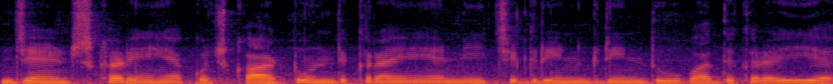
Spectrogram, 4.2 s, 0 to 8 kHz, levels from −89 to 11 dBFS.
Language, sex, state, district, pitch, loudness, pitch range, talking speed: Hindi, male, Bihar, Bhagalpur, 195 Hz, -25 LUFS, 190-195 Hz, 215 wpm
